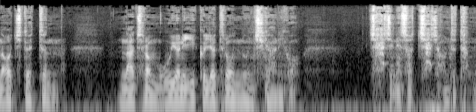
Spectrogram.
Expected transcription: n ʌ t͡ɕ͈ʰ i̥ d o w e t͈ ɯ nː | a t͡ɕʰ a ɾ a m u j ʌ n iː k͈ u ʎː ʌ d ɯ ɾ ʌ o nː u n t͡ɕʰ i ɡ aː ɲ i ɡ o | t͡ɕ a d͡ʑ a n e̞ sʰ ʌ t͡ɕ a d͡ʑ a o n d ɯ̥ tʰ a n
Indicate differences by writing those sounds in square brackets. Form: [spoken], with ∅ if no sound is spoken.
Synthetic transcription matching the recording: n ʌ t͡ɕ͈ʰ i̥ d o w e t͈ ɯ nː | a t͡ɕʰ [ʌ] ɾ [ʌ] m u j ʌ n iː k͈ [ɯ] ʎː ʌ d ɯ ɾ ʌ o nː u n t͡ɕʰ i ɡ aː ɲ i ɡ o | t͡ɕ a d͡ʑ [i] n e̞ sʰ ʌ t͡ɕ a d͡ʑ a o n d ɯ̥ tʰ a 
